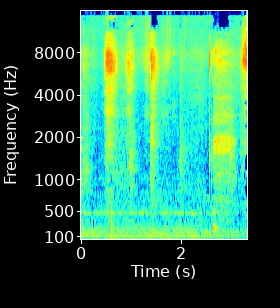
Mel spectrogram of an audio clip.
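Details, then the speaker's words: Exaggerated hiccups in a male who can't eat his food: two brief, sharp breathy bursts in a quiet room with steady background hum. "so he can't eat his food but he could chug down a whole damn beer is it hiccups or he has completely hiccuped you be the judge"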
